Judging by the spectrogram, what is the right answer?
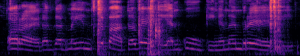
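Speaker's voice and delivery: playful put-on Italian accent. Cook getting the carrot ready to cut, in an Italian accent. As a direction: play an Italian cook at work. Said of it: "Forgive my Italian accent".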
